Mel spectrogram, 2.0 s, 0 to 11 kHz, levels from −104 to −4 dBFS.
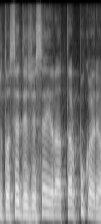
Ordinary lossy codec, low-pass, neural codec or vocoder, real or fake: MP3, 96 kbps; 9.9 kHz; autoencoder, 48 kHz, 128 numbers a frame, DAC-VAE, trained on Japanese speech; fake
